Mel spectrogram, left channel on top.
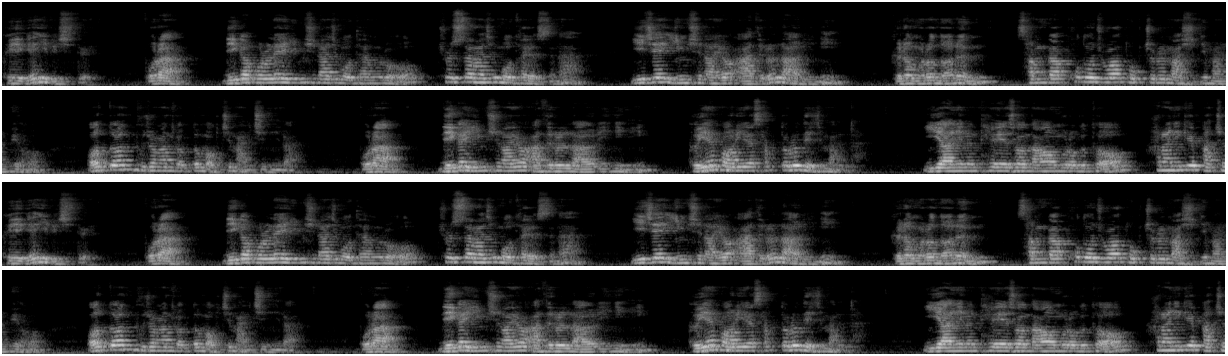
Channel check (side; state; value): both; normal; correlation 0.63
